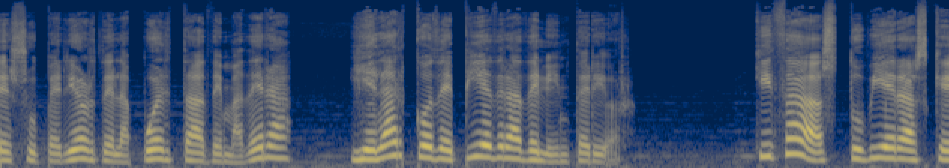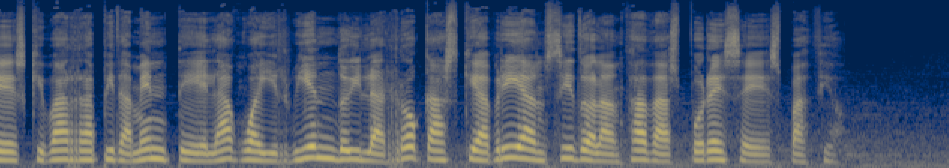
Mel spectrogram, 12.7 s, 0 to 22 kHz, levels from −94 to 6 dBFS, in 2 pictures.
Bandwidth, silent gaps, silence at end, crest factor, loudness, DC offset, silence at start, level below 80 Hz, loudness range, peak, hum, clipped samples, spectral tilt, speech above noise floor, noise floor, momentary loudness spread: over 20 kHz; none; 0.75 s; 18 dB; -22 LUFS; under 0.1%; 0 s; -56 dBFS; 1 LU; -4 dBFS; none; under 0.1%; -4 dB/octave; 38 dB; -59 dBFS; 9 LU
